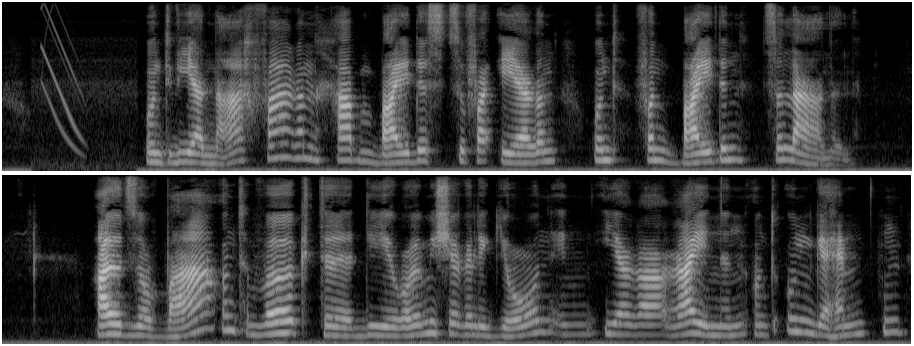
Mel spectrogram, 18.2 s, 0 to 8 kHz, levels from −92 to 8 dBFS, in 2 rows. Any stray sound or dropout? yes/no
yes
